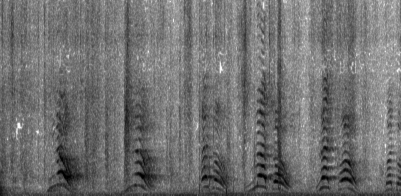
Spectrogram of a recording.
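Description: A young girl's high-pitched voice: a series of short wordless calls or squeals, each rising and falling in pitch, coming about every second.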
